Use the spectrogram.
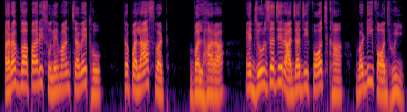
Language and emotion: Sindhi, neutral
